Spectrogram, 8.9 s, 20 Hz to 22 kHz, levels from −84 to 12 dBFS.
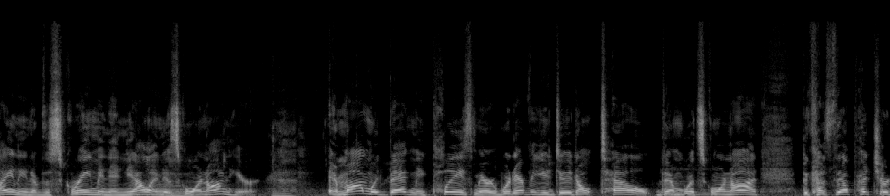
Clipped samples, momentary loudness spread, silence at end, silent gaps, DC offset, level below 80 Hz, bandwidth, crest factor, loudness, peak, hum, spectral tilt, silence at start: under 0.1%; 11 LU; 0 s; none; under 0.1%; -68 dBFS; 19 kHz; 18 dB; -26 LUFS; -8 dBFS; none; -4 dB/octave; 0 s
